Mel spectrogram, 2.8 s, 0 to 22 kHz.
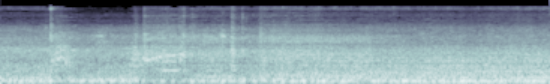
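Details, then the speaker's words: GY6 150cc Microbike EXO150 scooter after fitting a 24mm Keihin carburetor, cold start without choke fitted, about three button pushes: single-cylinder catches and settles into a steady, slightly uneven idle with no knocks; healthy. "So umi-start na yan mga kaboss amo."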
